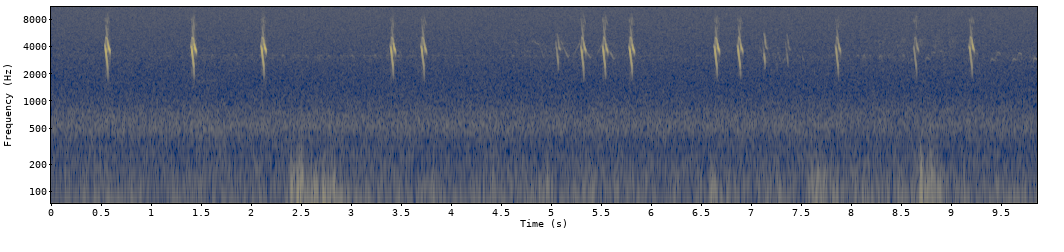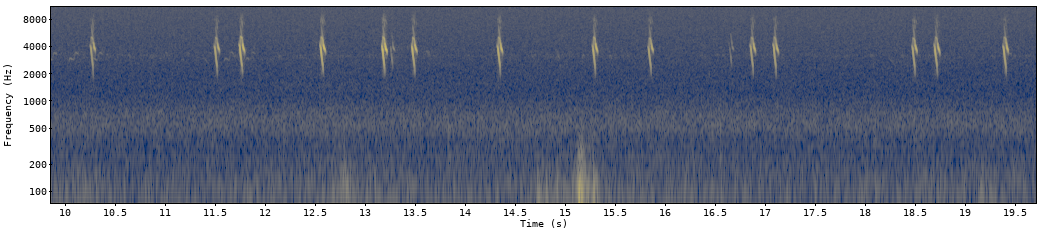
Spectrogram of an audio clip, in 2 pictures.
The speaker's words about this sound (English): recording this, the wild bird.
